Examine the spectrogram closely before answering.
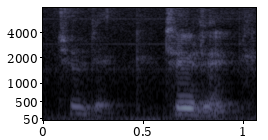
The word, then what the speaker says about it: Tudyk: and it stars Alan Tudyk, and I always mispronounce his name. Tudyk.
